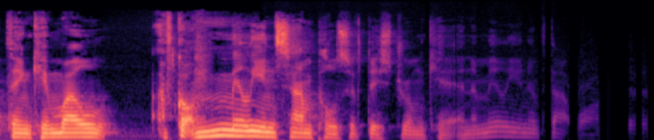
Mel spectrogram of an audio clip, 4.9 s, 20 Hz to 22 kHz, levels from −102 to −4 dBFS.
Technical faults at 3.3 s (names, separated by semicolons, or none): truncation distortion on a fade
